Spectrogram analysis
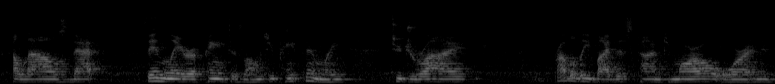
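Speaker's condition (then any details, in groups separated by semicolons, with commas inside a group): No condition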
